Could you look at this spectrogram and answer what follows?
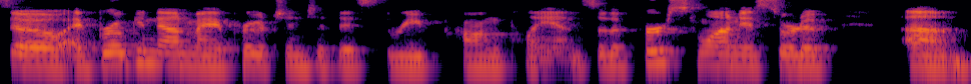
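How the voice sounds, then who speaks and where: In a very clean recording with a silent background, a woman with a fairly low pitch speaks in a bright, sharp tone with fairly even intonation. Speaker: furniture maker. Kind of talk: presentation with slides. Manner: fast.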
